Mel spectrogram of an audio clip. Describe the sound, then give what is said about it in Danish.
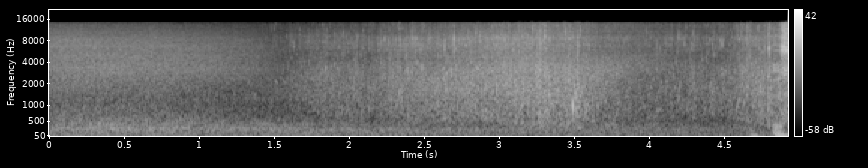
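Steady, broad wash of long, flat waves rolling continuously onto the edge of a narrow beach below summer houses, with a soft windy hiss on top and a slight swell near the end. “Langstrakte, flade bølger fejer ind mod strandkanten, men alligevel mærker man tydeligt, at vandet suger udad.”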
